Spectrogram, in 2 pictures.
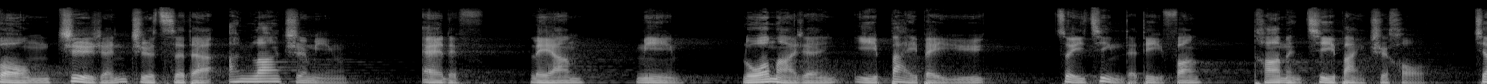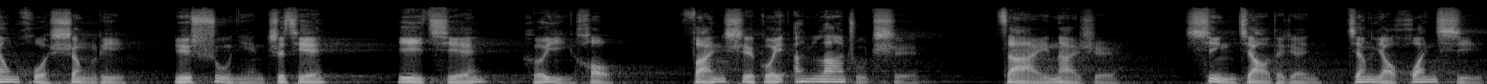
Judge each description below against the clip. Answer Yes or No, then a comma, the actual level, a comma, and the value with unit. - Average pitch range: Yes, average, 3.9 semitones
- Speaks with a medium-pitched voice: No, very low, 90 Hz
